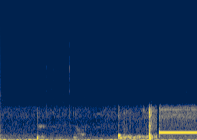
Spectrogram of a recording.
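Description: A phone line clicks and crackles with faint noise, then a steady electronic tone begins and holds, loud and continuous, after a listener's call to a radio call-in program drops.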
